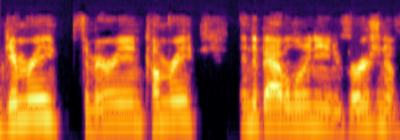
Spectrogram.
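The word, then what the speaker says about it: Cymry: This is why the Welsh call themselves the Kimry, pronounced Camry to this day.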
